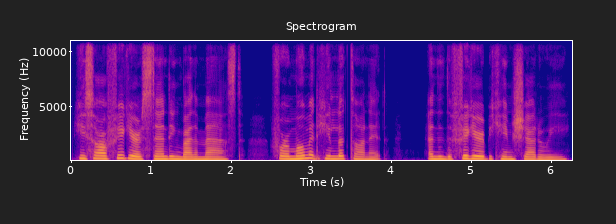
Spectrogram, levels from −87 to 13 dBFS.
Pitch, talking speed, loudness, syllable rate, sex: 220 Hz, 200 wpm, -16 LUFS, 5.9 syllables/s, female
